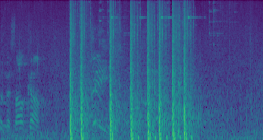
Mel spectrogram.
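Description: A rifle fires several loud shots in quick succession.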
